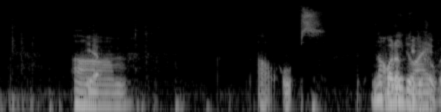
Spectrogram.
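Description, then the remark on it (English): Quick bursts of typing keyboard shortcuts on a computer keyboard, moderately loud, with short pauses between key clusters, mixed with a person talking and some brighter clicks. “Rely on keyboard shortcuts, but I also remapped a pair of my keys recently.”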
